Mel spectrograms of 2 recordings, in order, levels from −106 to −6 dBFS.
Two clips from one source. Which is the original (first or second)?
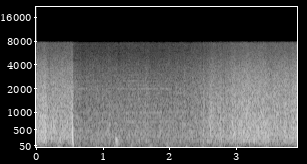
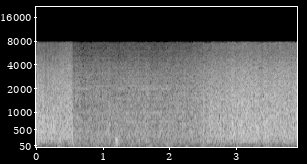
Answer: first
